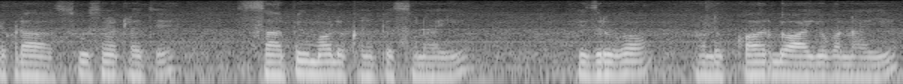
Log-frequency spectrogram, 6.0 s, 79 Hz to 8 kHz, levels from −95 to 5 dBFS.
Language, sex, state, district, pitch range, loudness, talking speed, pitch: Telugu, male, Andhra Pradesh, Srikakulam, 120-135 Hz, -18 LUFS, 130 wpm, 130 Hz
